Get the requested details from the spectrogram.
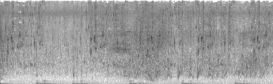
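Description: In a video game, a steady stream of water trickles and splashes continuously as water is collected, a bright, busy rush with small bubbling spikes throughout, moderately loud with no voices.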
